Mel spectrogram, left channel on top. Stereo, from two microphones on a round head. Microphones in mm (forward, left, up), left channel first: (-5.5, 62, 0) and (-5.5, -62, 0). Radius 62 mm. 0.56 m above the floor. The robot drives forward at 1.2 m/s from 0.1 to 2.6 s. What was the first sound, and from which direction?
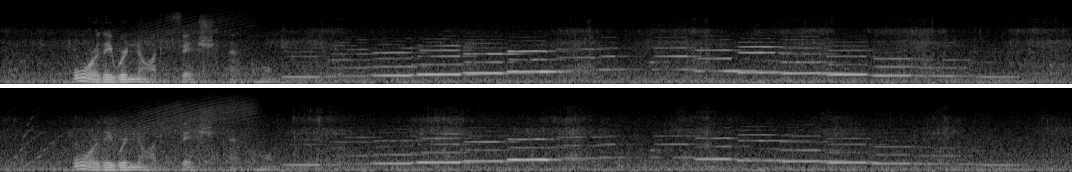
A man speaking, 35° left (ahead or behind).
